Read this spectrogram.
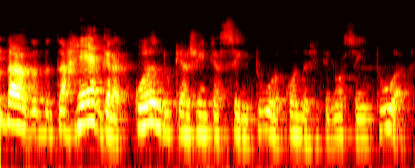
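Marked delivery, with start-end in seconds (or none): none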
